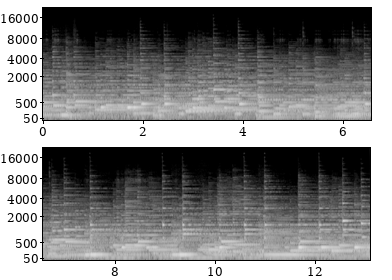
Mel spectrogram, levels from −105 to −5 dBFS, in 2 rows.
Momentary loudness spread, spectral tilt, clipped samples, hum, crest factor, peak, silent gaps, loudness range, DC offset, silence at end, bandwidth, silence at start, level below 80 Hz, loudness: 5 LU; -8.5 dB/octave; under 0.1%; none; 14 dB; -12 dBFS; none; 2 LU; under 0.1%; 0 s; 7.8 kHz; 0 s; -42 dBFS; -28 LUFS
